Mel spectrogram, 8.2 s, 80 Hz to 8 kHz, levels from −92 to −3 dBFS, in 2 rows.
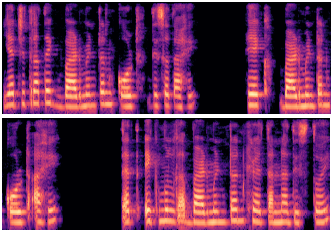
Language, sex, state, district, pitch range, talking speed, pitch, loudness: Marathi, female, Maharashtra, Dhule, 230-260 Hz, 130 wpm, 240 Hz, -17 LUFS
